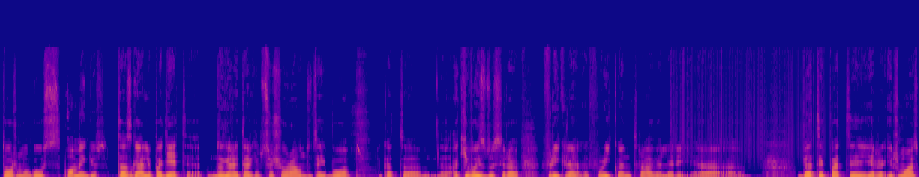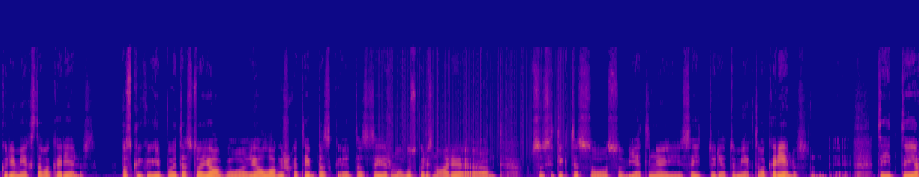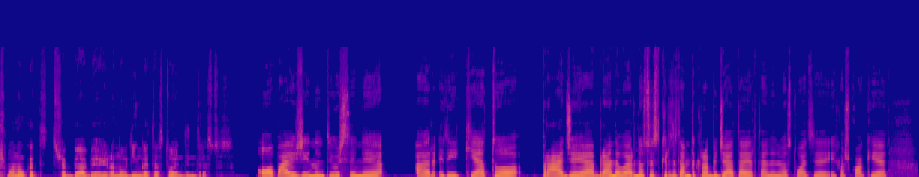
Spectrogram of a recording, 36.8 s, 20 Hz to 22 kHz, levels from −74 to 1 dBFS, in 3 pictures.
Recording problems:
crackling; faint; from 9 to 11 s and from 17 to 20 s; 25 dB below the speech

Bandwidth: 16 kHz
